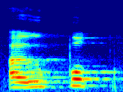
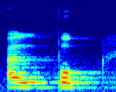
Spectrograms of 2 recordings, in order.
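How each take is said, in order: First: O rising and louder than book; stress on O. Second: Said in the usual way. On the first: Shown as a demonstration. Teacher showing students where the stress falls. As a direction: lift and lean on the O in O, book. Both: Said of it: "is the biggest syllable of the whole phrase".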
